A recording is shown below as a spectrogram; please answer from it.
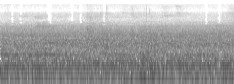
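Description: Steady rushing background noise at an even level, with no distinct clicks or voices.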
